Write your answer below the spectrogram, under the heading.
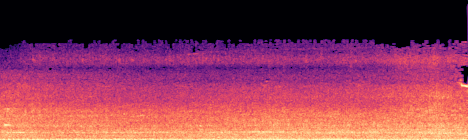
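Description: Motorbike riding along a road: a steady engine hum under continuous road and wind noise.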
